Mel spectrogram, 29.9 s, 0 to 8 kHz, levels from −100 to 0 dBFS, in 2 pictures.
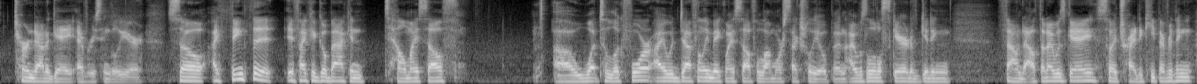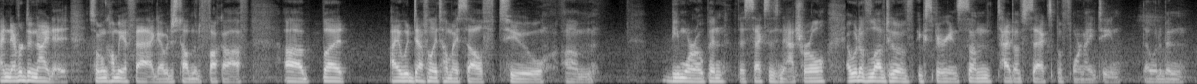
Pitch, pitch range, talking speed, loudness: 115 Hz, 105-125 Hz, 205 wpm, -21 LUFS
